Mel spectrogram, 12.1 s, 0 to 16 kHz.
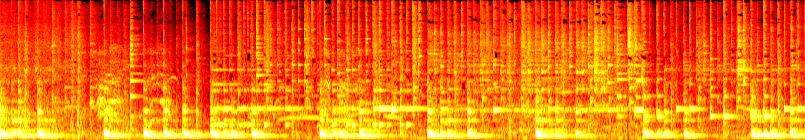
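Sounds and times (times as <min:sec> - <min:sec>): drumsticks beating metal pots: 0:00.0 - 0:12.0.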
